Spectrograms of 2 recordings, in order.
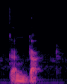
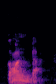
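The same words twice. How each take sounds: First: The stress is on the second syllable. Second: The stress is on the first syllable. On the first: It is a verb meaning to carry out. "the con is soft. The D U C T is more" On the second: It is a noun meaning behavior. "So we are more emphasizing on con"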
